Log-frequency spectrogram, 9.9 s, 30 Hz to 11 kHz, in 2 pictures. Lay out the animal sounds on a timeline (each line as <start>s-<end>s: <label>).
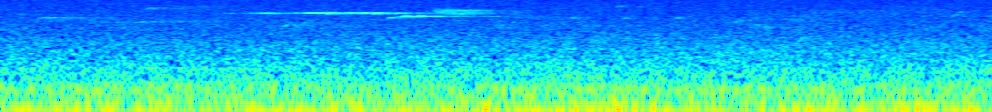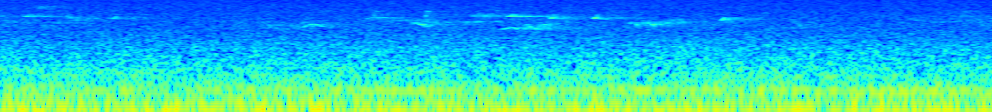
0.0s-1.2s: Eastern Wood-Pewee (Contopus virens)
0.7s-2.6s: Black-throated Green Warbler (Setophaga virens)
6.0s-8.5s: Scarlet Tanager (Piranga olivacea)
7.1s-8.8s: unidentified call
